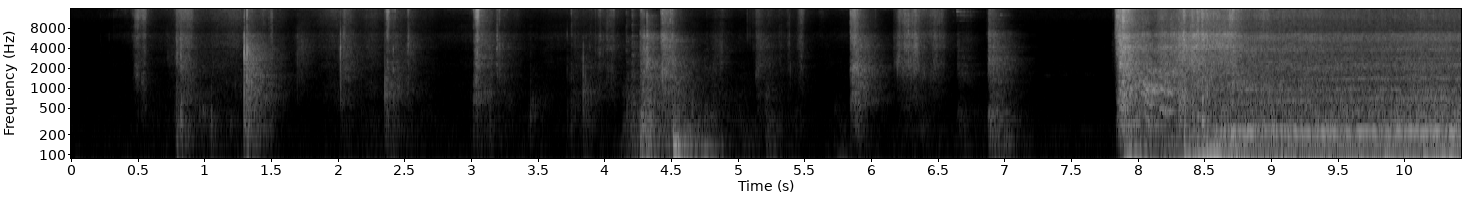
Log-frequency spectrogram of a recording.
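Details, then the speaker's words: 1967 Chevy G10 van after a home-welded Thrush muffler install: handling clatter, then the engine catches and settles into a steady, fairly quiet low rumble with no leaks; normal exhaust note. "okay well I don't know what uh vintage sound they're talking about but anyway sounds good it's quiet and it's finished so thanks for watching"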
